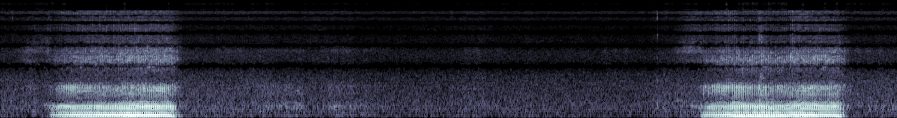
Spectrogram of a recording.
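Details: Boxer dog asleep on a bed, snoring: two long, deep, buzzing snores about six seconds apart with quiet breathing between, over steady background hiss.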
